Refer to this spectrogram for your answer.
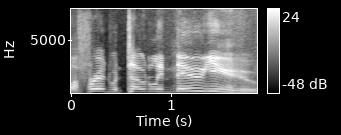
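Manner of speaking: loud, very high call. Reminding the listener what they said leaning out the window: retelling a fairly loud remark. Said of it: "say in a fairly loud voice".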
